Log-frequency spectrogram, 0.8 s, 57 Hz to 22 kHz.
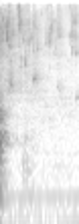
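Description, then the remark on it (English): Photo developer liquid is poured out of a small developing tank in a brief, steady splashing stream, moderately loud, with no one talking. “I got 10 seconds left, so I'm pouring out the developer.”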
